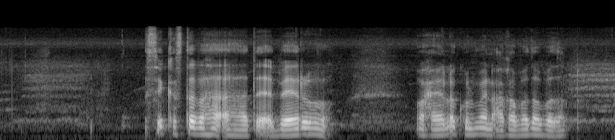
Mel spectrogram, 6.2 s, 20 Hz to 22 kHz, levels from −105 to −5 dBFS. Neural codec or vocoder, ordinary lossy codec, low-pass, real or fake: vocoder, 24 kHz, 100 mel bands, Vocos; none; 10.8 kHz; fake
